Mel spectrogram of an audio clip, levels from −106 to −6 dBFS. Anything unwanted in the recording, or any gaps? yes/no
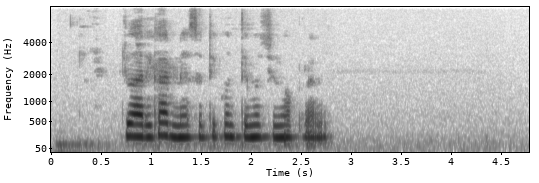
no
